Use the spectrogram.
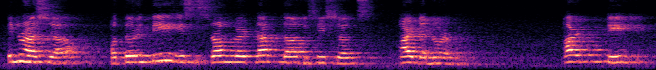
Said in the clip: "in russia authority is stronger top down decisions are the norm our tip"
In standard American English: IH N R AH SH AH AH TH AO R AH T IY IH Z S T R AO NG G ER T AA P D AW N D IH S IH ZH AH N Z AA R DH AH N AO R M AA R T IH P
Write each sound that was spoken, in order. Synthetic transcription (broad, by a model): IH N R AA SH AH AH T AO R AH T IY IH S S T R AO NG G ER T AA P D AW N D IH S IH SH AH N S AA R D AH N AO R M AA R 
